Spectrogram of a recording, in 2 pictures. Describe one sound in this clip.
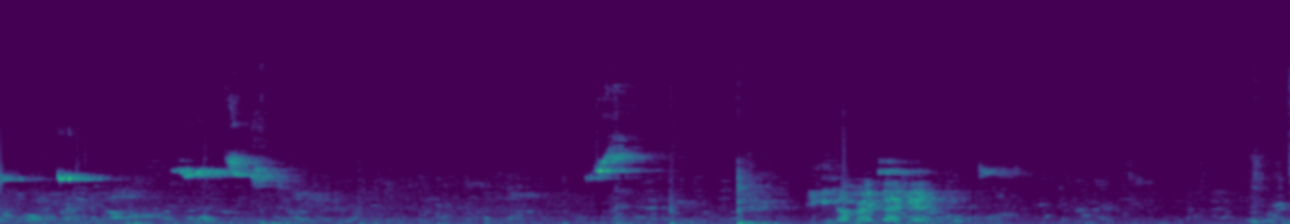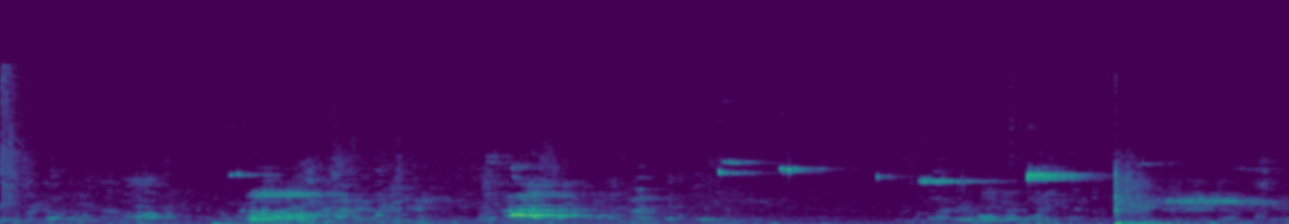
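A basketball bounces on a hard court.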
